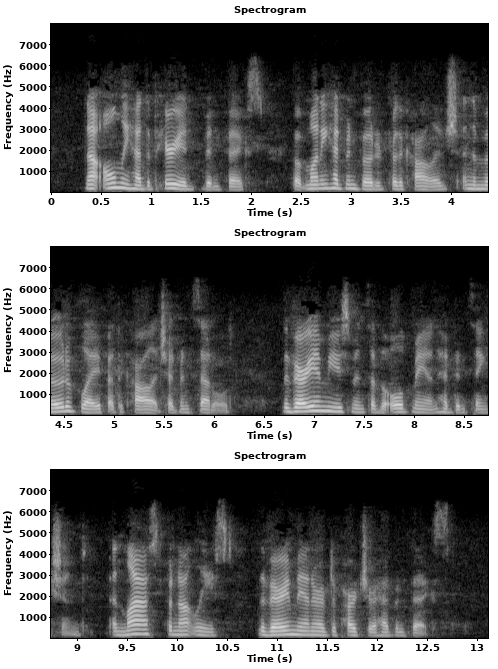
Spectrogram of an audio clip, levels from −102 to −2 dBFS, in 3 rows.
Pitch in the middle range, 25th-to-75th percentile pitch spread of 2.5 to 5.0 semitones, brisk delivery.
Yes: medium, 170 Hz; average, 3.7 semitones; fast, 225 wpm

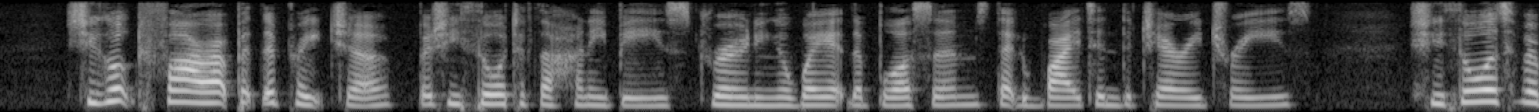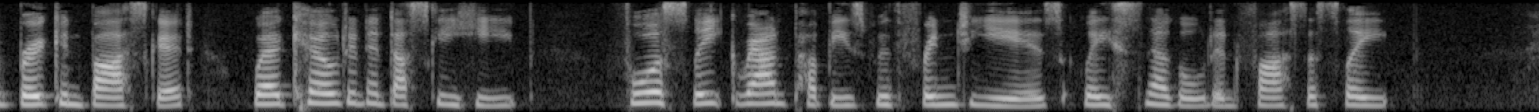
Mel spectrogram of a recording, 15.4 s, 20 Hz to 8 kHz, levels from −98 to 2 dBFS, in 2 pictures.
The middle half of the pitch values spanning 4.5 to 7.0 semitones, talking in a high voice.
No: average, 3.0 semitones; high, 225 Hz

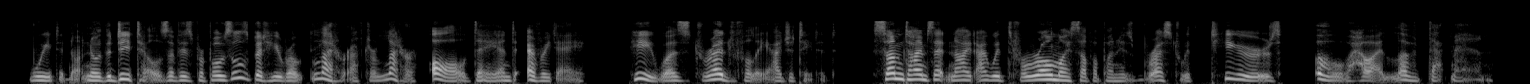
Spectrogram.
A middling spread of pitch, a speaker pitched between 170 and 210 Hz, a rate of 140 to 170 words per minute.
Yes: average, 4.6 semitones; medium, 185 Hz; average, 165 wpm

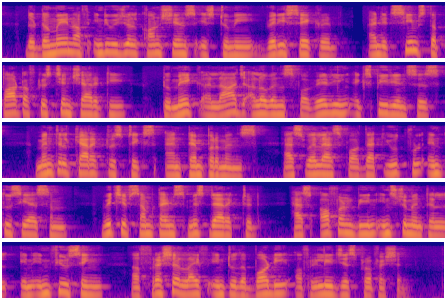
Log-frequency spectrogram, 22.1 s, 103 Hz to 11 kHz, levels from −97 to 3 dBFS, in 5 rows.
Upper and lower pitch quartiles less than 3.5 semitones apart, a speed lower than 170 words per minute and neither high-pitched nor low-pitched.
Yes: narrow, 2.6 semitones; average, 150 wpm; medium, 150 Hz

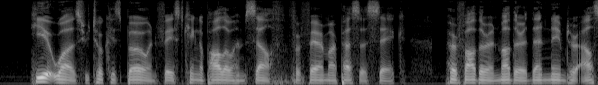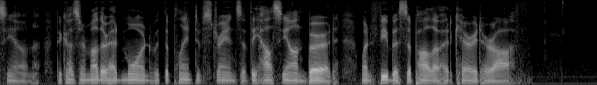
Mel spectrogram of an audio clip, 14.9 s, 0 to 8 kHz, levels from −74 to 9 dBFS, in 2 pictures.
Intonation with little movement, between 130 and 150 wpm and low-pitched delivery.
No: narrow, 2.3 semitones; average, 175 wpm; very low, 90 Hz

